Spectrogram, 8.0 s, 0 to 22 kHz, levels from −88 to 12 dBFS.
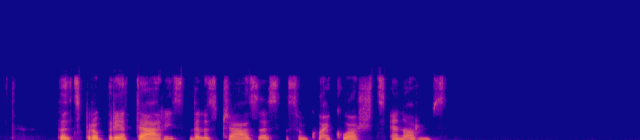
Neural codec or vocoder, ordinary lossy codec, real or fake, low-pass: autoencoder, 22.05 kHz, a latent of 192 numbers a frame, VITS, trained on one speaker; Opus, 32 kbps; fake; 9.9 kHz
